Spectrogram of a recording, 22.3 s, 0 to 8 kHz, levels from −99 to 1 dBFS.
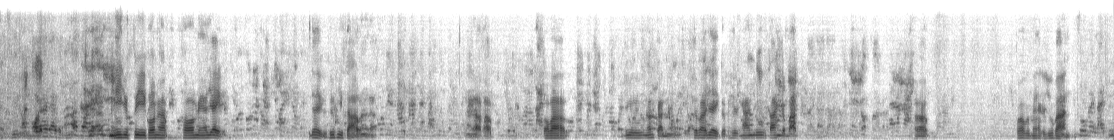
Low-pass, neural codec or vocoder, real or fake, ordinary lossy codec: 7.2 kHz; vocoder, 22.05 kHz, 80 mel bands, HiFi-GAN; fake; Opus, 64 kbps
